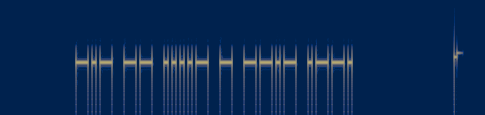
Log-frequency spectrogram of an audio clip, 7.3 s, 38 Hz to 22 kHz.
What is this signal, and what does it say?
Morse code, heard as a keyed tone, about 20 wpm, 700 Hz. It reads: KM4TQP
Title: USA Call Signs 20wpm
